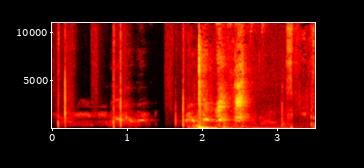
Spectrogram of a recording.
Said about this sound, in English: Good dog, Cooper. Thanks for the alert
